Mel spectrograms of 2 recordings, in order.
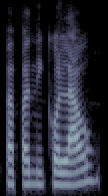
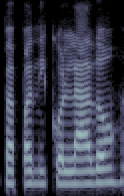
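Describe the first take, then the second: First: The ending is 'lau' with no d sound. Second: The ending has an added d sound, 'lado'. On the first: The speaker calls it right. "en vez de" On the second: The speaker calls it wrong. "unas palabras un poquito que no estaban muy correctas"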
